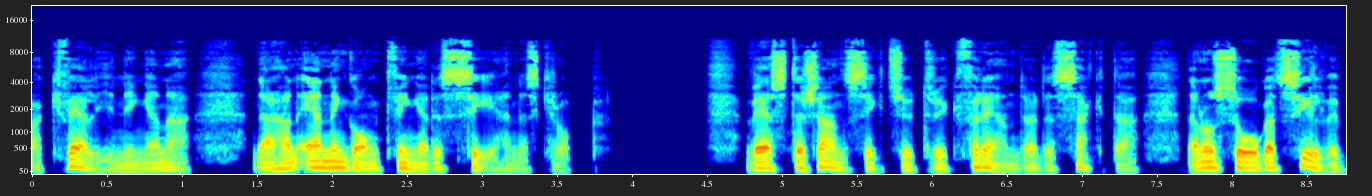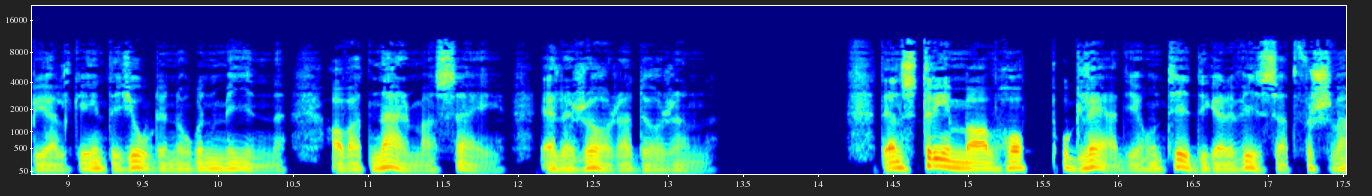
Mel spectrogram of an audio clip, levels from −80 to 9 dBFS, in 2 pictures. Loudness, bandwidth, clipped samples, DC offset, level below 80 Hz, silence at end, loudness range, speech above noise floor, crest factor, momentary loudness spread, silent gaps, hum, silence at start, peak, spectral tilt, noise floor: -20 LUFS; 11 kHz; under 0.1%; under 0.1%; -40 dBFS; 0 s; 4 LU; over 70 dB; 20 dB; 16 LU; none; none; 0 s; 0 dBFS; -4.5 dB/octave; under -90 dBFS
